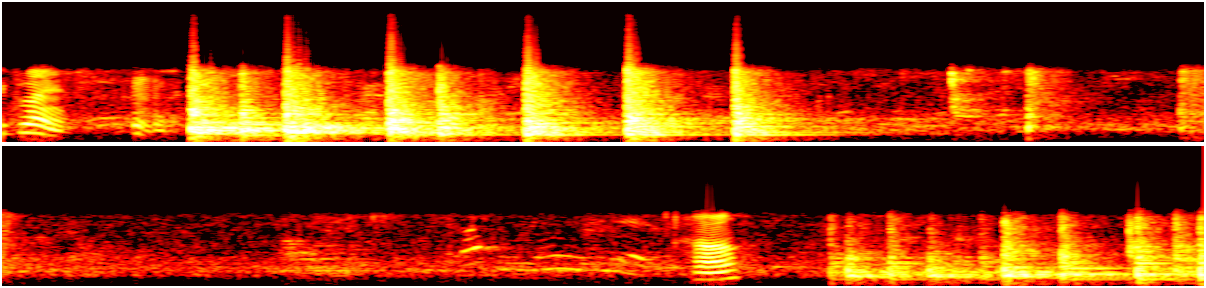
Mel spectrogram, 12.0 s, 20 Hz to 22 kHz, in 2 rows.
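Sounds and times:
drum kit strikes: 0.9s - 4.3s, 10.2s - 12.0s.

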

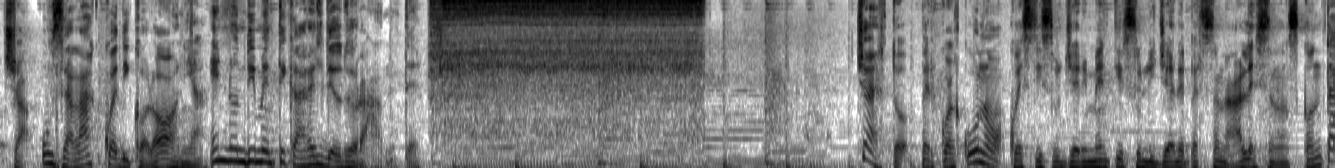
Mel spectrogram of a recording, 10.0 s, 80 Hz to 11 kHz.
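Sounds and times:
soft background music: 0.0s - 10.0s
aerosol spray hissing: 3.2s - 5.4s.

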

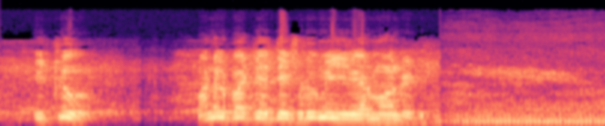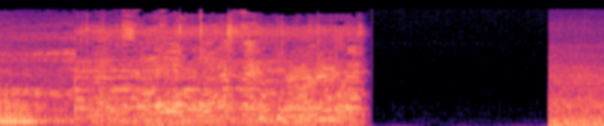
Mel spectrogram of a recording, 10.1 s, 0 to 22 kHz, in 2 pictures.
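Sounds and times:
vehicle engine running: 3.7s - 8.0s
faint voices: 3.7s - 8.2s.

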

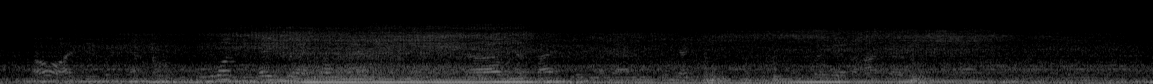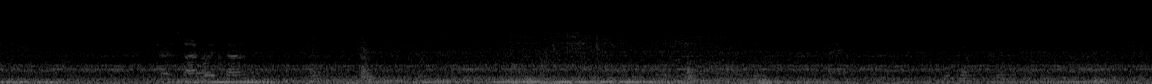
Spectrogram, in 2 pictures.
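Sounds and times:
vehicle engine running: 0.0s - 23.0s
faint voices: 0.4s - 11.4s, 13.1s - 23.0s.

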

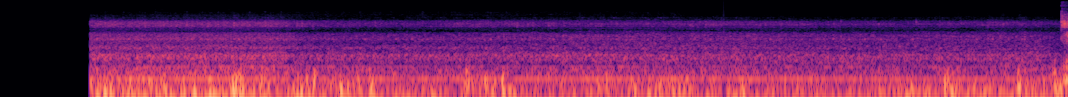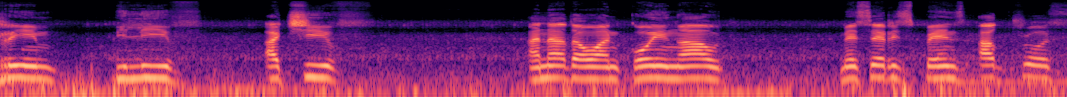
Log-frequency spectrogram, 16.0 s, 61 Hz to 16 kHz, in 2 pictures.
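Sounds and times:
truck diesel engine idling: 0.7s - 16.0s.

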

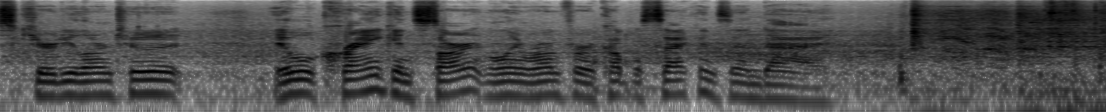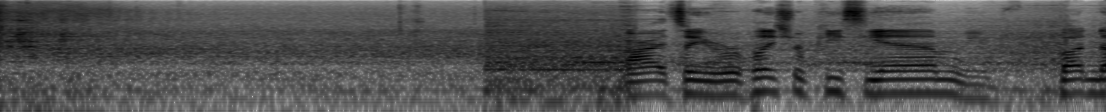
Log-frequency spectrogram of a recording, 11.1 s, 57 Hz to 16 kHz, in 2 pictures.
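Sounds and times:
truck engine cranking and running: 4.4s - 6.8s.

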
